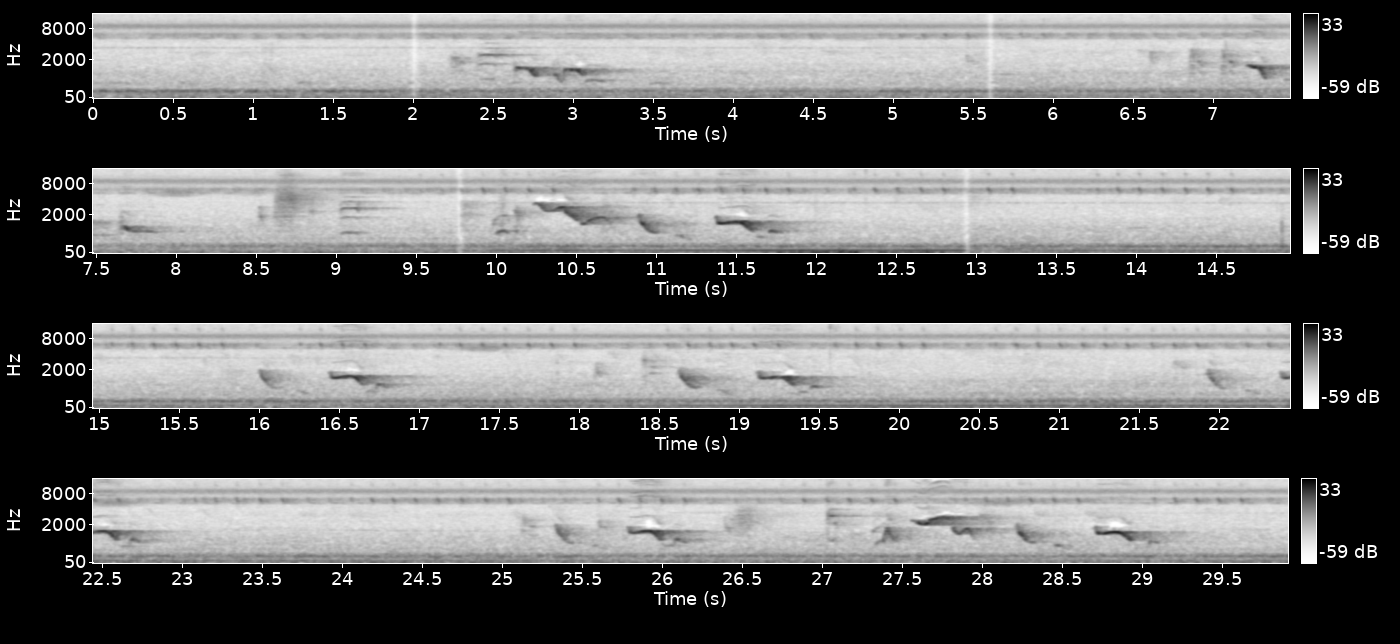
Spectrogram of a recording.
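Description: Birds chirping: short, falling calls in ones, twos and threes every few seconds, over a steady high-pitched hiss.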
